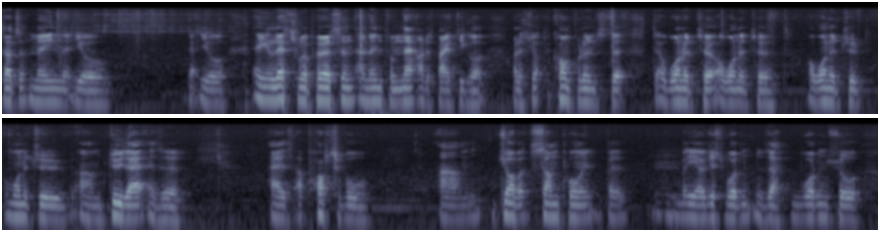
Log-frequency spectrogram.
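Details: Adult man with cerebral palsy after severe meningitis in infancy, affecting right arm and leg; self-described mild stutter he controls by calming down, with audible word and phrase repetitions; stuttering.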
